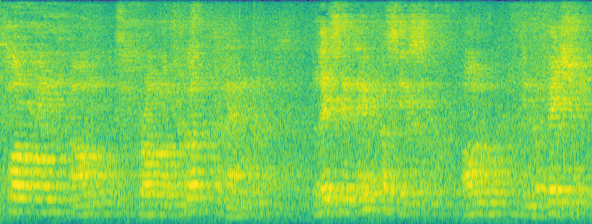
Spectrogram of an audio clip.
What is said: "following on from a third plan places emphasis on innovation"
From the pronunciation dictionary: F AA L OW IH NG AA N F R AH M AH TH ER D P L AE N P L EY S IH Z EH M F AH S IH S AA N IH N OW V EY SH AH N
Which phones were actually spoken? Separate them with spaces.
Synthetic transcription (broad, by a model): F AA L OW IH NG AA N F R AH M AH F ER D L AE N L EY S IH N EH M F AH S IH S AA N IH N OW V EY SH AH N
